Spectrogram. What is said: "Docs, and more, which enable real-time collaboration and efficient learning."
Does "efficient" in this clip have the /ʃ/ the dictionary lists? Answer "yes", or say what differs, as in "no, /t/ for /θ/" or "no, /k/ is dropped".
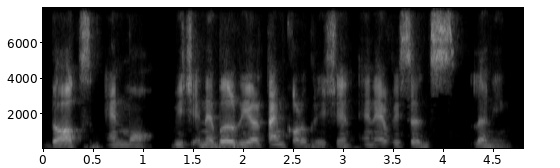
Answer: no, /s/ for /ʃ/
